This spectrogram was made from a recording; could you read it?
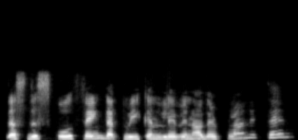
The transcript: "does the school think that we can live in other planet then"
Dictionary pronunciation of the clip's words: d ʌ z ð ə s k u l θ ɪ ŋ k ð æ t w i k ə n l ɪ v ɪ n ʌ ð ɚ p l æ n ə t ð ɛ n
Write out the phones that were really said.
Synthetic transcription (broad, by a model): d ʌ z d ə s k u l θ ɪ ŋ k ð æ t w i k ə n l ɪ v ɪ n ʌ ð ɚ p l æ n ə t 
